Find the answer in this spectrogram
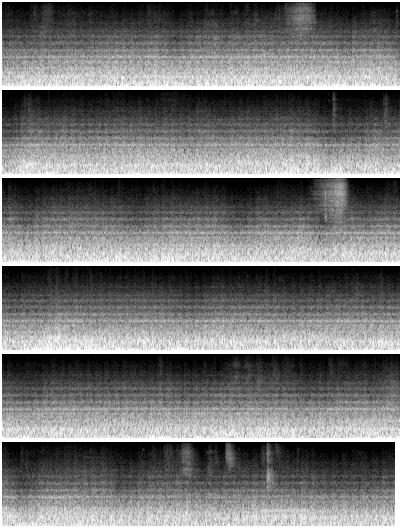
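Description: Electric train running at speed on the line, heard from inside its rear cab: a steady rumble of wheels on rail with a steady whine over it. Two brief sharp clicks stand out, about four and fourteen seconds in.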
